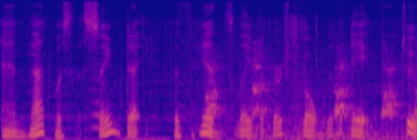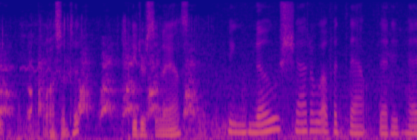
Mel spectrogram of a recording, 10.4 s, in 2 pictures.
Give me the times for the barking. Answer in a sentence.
You can hear the barking from 2.3 to 7.8 s.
